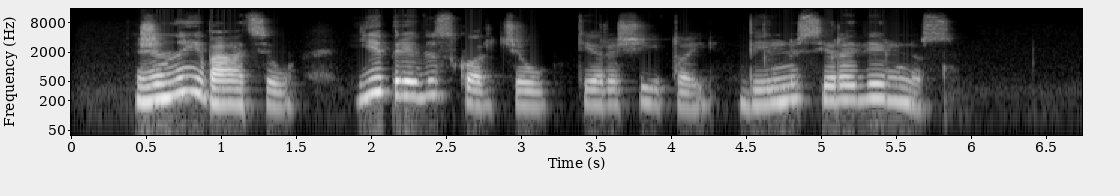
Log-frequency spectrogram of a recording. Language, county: Lithuanian, Alytus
